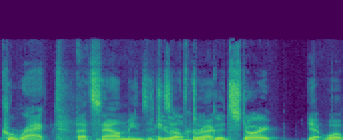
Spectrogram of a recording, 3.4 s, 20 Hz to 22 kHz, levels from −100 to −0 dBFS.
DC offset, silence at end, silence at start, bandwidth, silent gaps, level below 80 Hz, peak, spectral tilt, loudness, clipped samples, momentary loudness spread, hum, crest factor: under 0.1%; 0 s; 0 s; 16 kHz; none; -38 dBFS; -6 dBFS; -4 dB/octave; -21 LUFS; under 0.1%; 8 LU; none; 14 dB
